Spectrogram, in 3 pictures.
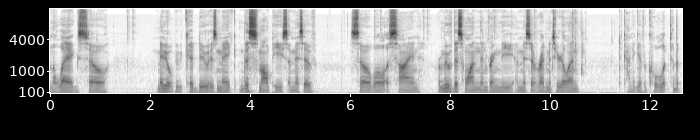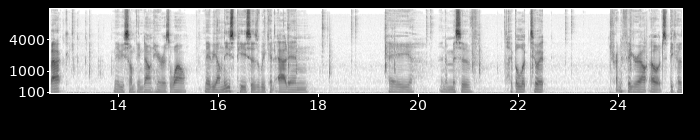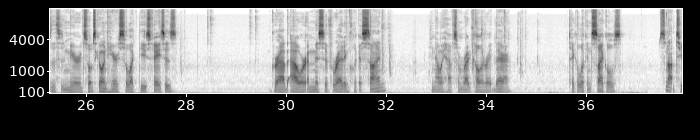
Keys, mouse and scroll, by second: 1.5 click, 2.2-3.3 middle drag, 3.6-3.9 middle drag, 6.5 click, 7.4 click, 8.1 click, 8.7-9.8 drag, 10.6 alt+a, 10.7-11.2 drag, 11.8-12.9 drag, 13.2 shift+click, 14.2 click, 15.5 shift+middle click, 15.6 shift+drag, 16.9 click, 17.4 Tab, 18.1 Tab, 18.6 click, 19.3 Tab, 20.1 click, 21.0 Tab, 21.7 click, 22.2 Tab, 22.9 click, 23.8 middle click, 24.3 shift+click, 25.1 click, 25.9 click, 26.5 shift+click, 27.4 shift+click, 28.6 click, 29.2-30.3 drag, 31.1 click, 31.9 Tab, 33.1-33.6 drag, 33.8 alt+a, 33.9 click, 34.4 shift+click, 34.7 click, 35.8 click.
